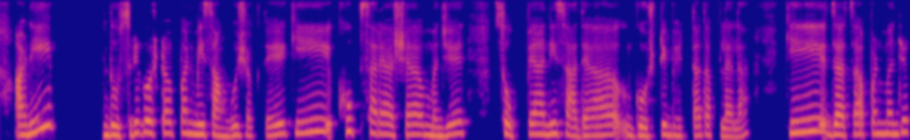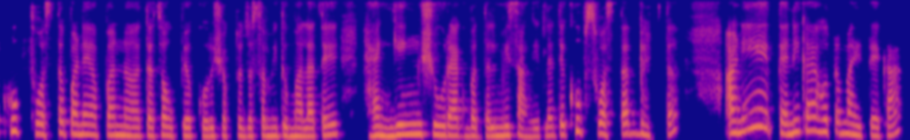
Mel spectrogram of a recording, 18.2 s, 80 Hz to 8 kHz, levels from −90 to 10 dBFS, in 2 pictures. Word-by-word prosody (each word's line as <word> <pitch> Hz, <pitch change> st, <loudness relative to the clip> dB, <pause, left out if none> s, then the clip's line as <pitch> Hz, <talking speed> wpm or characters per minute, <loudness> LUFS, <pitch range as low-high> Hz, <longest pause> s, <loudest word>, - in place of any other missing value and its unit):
आणि 240 Hz, -, +5 dB, 0.6 s
दुसरी 200 Hz, +3 st, +3 dB
गोष्टं 235 Hz, -1 st, +2 dB
पण 235 Hz, -1 st, +1 dB
मी 210 Hz, -1 st, +5 dB
सांगू 185 Hz, -2 st, +1 dB
शकते 185 Hz, +3 st, -1 dB
की 250 Hz, +3 st, +1 dB
खूप 265 Hz, +1 st, -1 dB
साऱ्या 225 Hz, -4 st, 0 dB
अशा 205 Hz, +1 st, 0 dB
म्हणजे 195 Hz, +3 st, +1 dB, 0.4 s
सोप्या 215 Hz, +1 st, +1 dB
आणि 210 Hz, +1 st, +2 dB
साध्या 190 Hz, -1 st, -1 dB, 0.2 s
गोष्टी 185 Hz, +2 st, +1 dB
भेटतात 185 Hz, 0 st, -4 dB
आपल्याला, 165 Hz, -5 st, -4 dB, 0.4 s
की 250 Hz, +3 st, +4 dB
ज्याचा 205 Hz, 0 st, +3 dB
आपण 215 Hz, +1 st, -1 dB
म्हणजे 220 Hz, +2 st, +1 dB
खूप 275 Hz, -1 st, -1 dB
स्वस्तपणे 215 Hz, 0 st, 0 dB
आपण 195 Hz, -1 st, 0 dB, 0.2 s
त्याचा 180 Hz, +1 st, 0 dB
उपयोग 175 Hz, -1 st, -2 dB
करू 170 Hz, 0 st, -1 dB
शकतो. 175 Hz, +1 st, -5 dB
जसं 170 Hz, +1 st, -3 dB
मी 175 Hz, -, +1 dB
तुम्हाला 170 Hz, -1 st, +2 dB
ते 200 Hz, +3 st, +1 dB, 0.3 s
हँगिंग 190 Hz, +4 st, +4 dB
शू 200 Hz, -2 st, +3 dB
रॅकबद्दल 180 Hz, -1 st, 0 dB
सांगितलं 170 Hz, 0 st, -4 dB
ते 200 Hz, -, +2 dB
खूप 275 Hz, -2 st, -2 dB
स्वस्तात 215 Hz, 0 st, 0 dB
भेटतं 210 Hz, 0 st, -4 dB, 0.6 s
आणि 330 Hz, +9 st, +2 dB
त्यांनी 225 Hz, +1 st, +3 dB
काय 285 Hz, 0 st, +1 dB
होतं 255 Hz, -3 st, -1 dB
माहिती 190 Hz, -5 st, 0 dB
आहे 175 Hz, -, -2 dB
का? 185 Hz, -, -2 dB
200 Hz, 160 wpm, -29 LUFS, 180-225 Hz, 0.6 s, आणि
